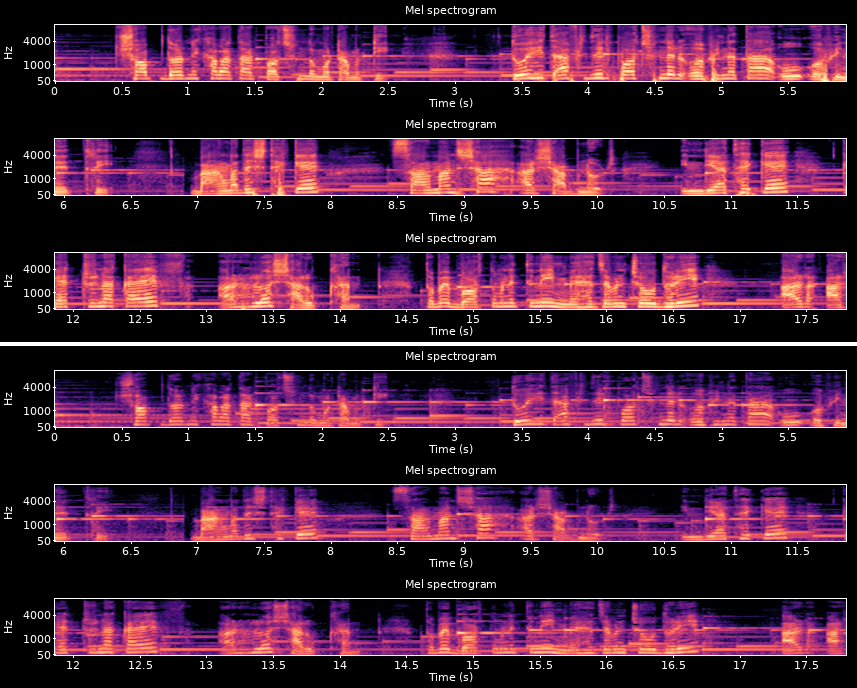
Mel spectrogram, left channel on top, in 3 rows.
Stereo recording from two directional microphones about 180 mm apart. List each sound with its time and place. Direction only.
0.5 s speech: 45° left (ahead or behind)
